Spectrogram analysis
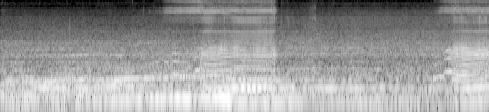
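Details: Pug snoring in its sleep, a steady low rumble swelling into two louder raspy, fluttering snores with airy hiss, one near the middle and another starting at the end.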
